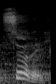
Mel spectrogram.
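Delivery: Zurich begun with a crisp ts sound; German pronunciation. Shown as a demonstration. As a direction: say Zurich the German way, starting on t plus s. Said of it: "don't have the combination".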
